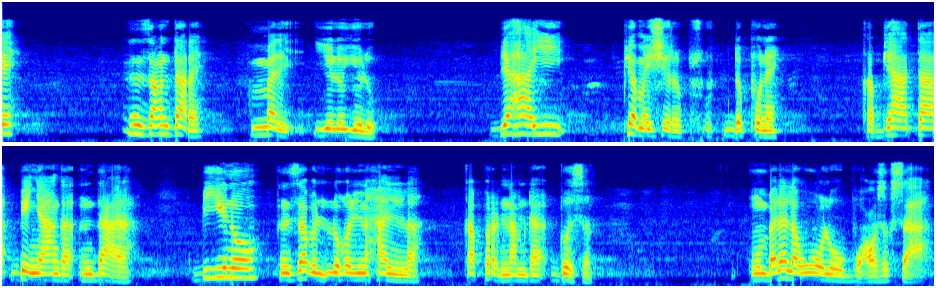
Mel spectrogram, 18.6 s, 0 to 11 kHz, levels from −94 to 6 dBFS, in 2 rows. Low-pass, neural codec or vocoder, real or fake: 7.2 kHz; none; real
